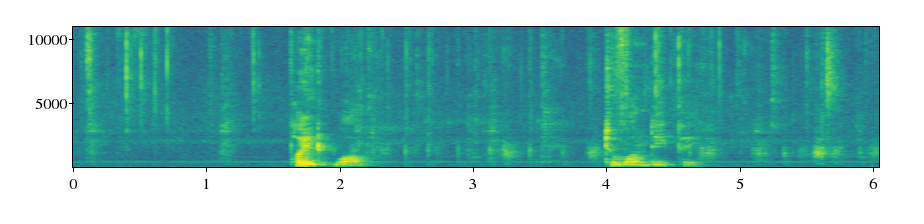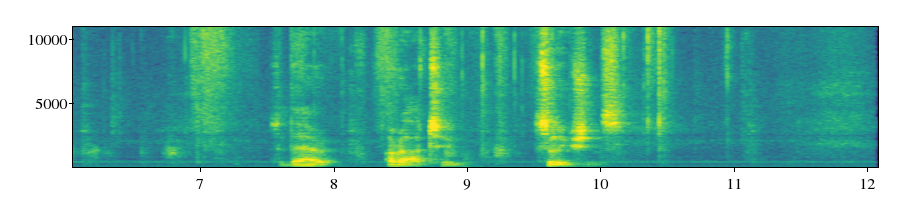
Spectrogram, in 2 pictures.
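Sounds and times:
low steady hum: 0:00.0 - 0:12.0
pen scratching on paper: 0:02.3 - 0:07.2, 0:09.1 - 0:09.5.

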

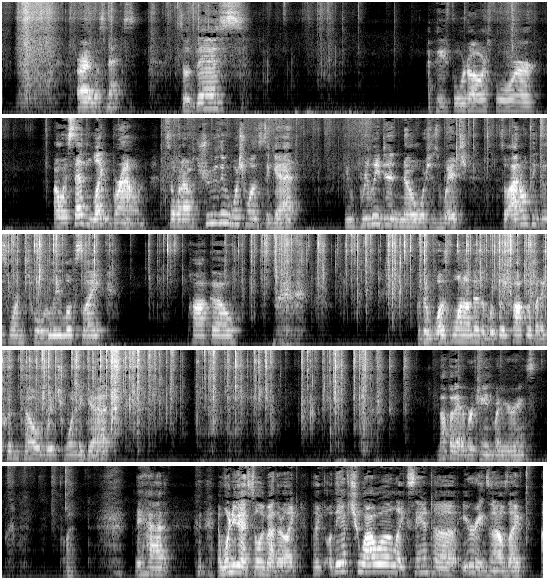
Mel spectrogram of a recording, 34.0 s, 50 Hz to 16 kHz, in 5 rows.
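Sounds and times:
plastic package rustling: 0:00.0 - 0:05.1, 0:05.7 - 0:25.7.

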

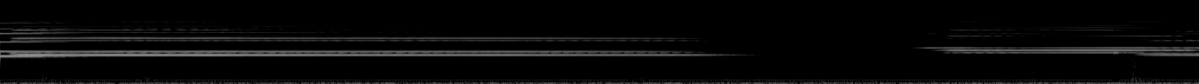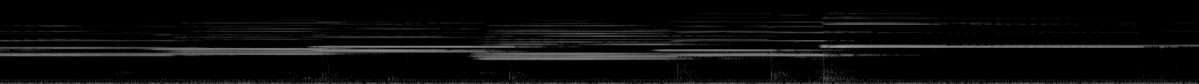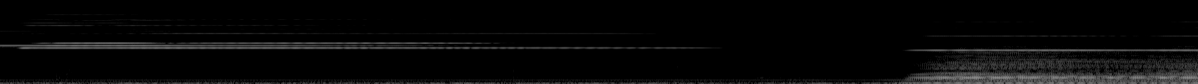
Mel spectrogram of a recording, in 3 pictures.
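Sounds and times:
accordion playing chords: 0:33.1 - 0:35.9.

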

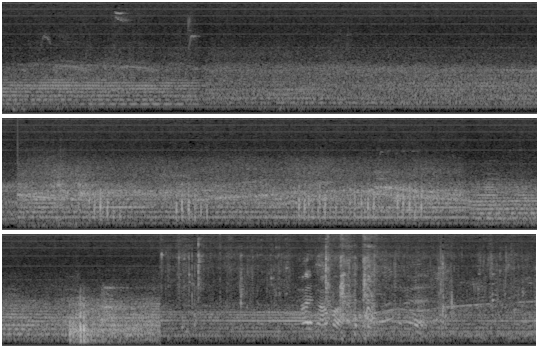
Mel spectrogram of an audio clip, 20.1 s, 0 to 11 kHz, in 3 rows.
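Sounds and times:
engine drone: 0:00.0 - 0:20.0.

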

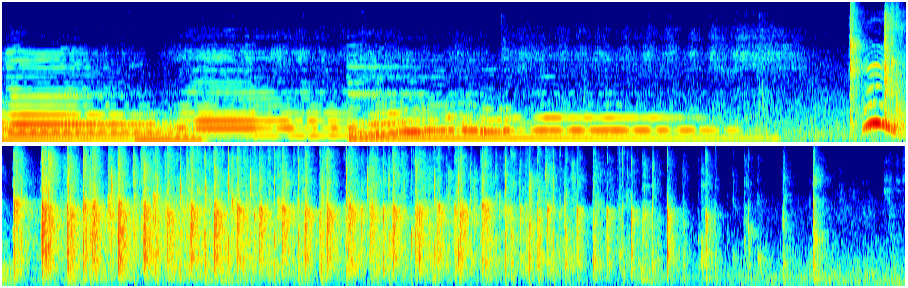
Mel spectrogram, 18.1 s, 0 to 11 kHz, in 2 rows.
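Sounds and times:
audience applauding: 0:08.8 - 0:17.4.

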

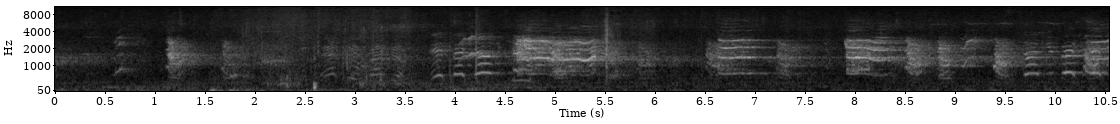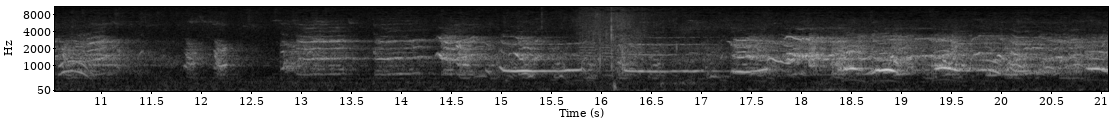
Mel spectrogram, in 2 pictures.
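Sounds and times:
hounds baying: 0:00.0 - 0:21.0.

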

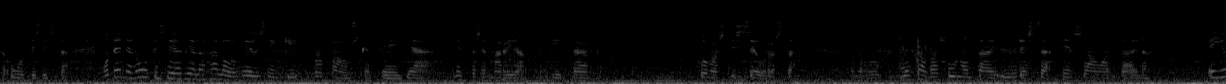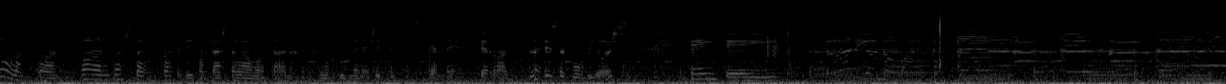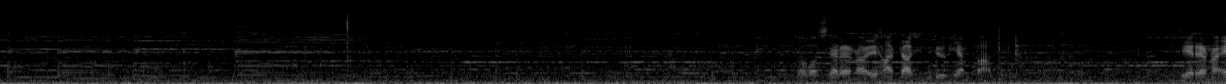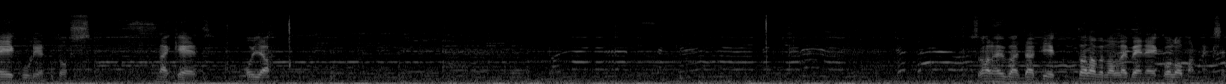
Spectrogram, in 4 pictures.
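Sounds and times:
engine and road rumble: 0:00.0 - 0:49.0
music from car radio: 0:00.0 - 0:49.0.

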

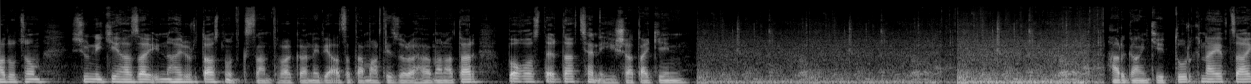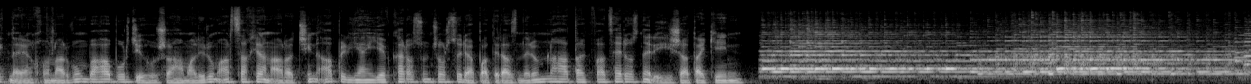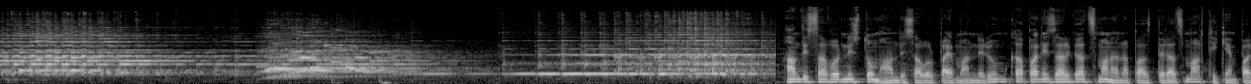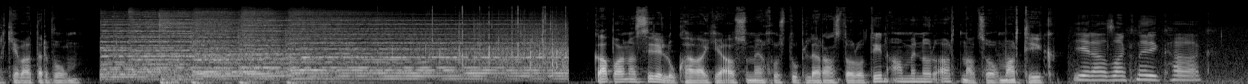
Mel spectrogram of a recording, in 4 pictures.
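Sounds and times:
folk dance music: 0:07.0 - 0:11.1, 0:20.1 - 0:32.8, 0:38.6 - 0:43.2
narrator speaking: 0:43.5 - 0:49.7.

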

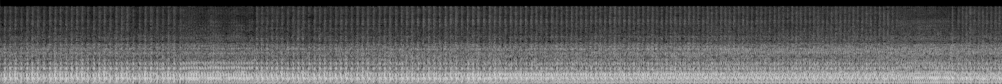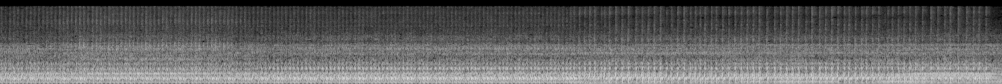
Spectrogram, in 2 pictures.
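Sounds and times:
diesel engine cranking: 0:00.0 - 0:20.0
two-stroke engine running: 0:00.0 - 0:20.0.

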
